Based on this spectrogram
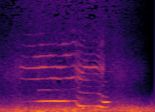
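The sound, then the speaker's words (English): A single honking call from a J-pod killer whale, with a buzzy, harmonic tone that holds steady, then dips and slides back up before fading, set over a low rumbling underwater background. “J-pod has this sort of honking sound. It goes up and down a little bit.”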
